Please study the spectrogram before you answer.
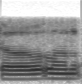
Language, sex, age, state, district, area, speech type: Hindi, male, 30-45, Uttar Pradesh, Mau, rural, conversation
